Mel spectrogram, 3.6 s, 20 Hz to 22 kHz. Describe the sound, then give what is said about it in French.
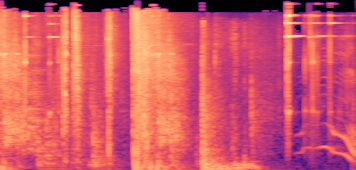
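Two gunshots in a dramatic standoff that kill a woman: two loud, sharp bangs stand out among smaller thuds and knocks, and a brief high ringing follows. “Elle a voulu sortir un gun et s'est faite buter de 2 balles dans la tête.”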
